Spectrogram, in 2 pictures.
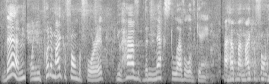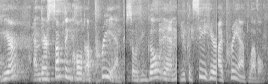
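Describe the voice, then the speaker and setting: A man teaching live sound setup in a music venue, explaining each gain stage calmly and speaking into a handheld vocal mic. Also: sits high, moderate pace, few pauses, slight background noise. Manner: calm, explanatory, stepping through each setting. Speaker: sound engineer and band leader teaching live sound. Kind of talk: hands-on tutorial with sung demonstrations. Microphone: handheld vocal microphone.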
